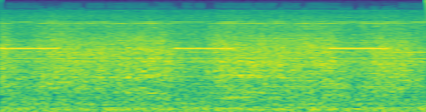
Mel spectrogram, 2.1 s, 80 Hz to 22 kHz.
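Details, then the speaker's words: 1998 Okuma MX-45VA vertical machining center X axis travel; low even rumble, no knocks, grinding or whine, only slight noise from the way covers; super smooth, healthy. "So let's go X. Same thing, super smooth. All you hear with this is the weight covers a little bit."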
